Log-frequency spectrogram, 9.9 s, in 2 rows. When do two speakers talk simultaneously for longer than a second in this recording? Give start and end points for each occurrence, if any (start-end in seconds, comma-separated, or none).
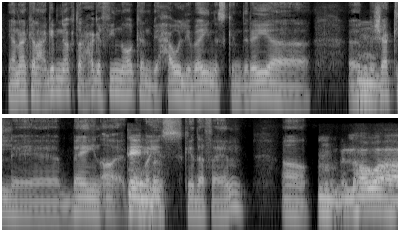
none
